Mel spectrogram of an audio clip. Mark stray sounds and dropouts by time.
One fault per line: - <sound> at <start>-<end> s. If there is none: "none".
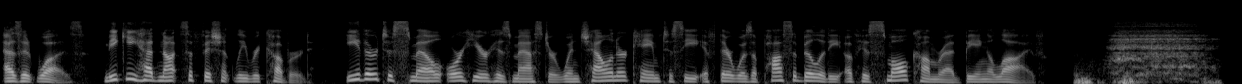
- sigh at 10.7-12.3 s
